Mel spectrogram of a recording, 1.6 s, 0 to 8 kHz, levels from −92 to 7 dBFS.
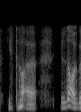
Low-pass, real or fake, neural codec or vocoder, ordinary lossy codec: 7.2 kHz; fake; codec, 16 kHz in and 24 kHz out, 0.9 kbps, LongCat-Audio-Codec, fine tuned four codebook decoder; AAC, 16 kbps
